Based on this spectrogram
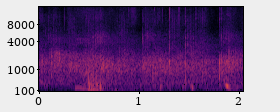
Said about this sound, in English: You know, I hadn't intended to say this, but just want to remind you that clapping isn't about keeping time. Biblical clapping is actually an expression of praise to the Lord.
